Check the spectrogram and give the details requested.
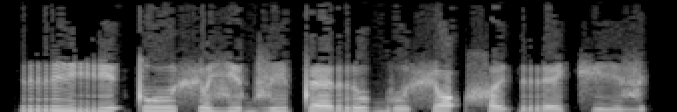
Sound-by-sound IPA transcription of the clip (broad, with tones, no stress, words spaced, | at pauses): ri˦˨rʲe˨ʔtwu˦ ʃʊ˦zʲʊ˦d͡zi˦ tɛ˨ru˦ɡu˨ ʃɔ˦ʔχi˨ʔre˨ t͡ʃi˨z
